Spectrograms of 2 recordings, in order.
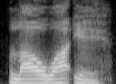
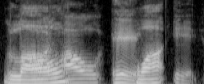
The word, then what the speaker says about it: lauae: Okay, it's Lauae. Lauahi. Lauae. See, the A in this last word is kind of pronounced Wa-E. This is the Okina, or the glottal sound. That's the punching sound.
